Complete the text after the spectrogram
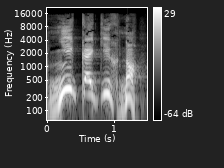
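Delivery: loud, high, drawn-out interruption; резкий обрыв. A narrator's reading. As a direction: cut him off sharply and loudly. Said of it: "резко оборвал его Карлсон". (резко и громко оборвать)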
